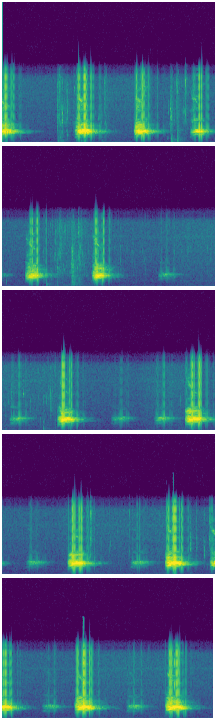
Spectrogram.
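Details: Cranwell's horned frogs, one albino and eager for amplexus, alongside Ceratophrys aurita; loud rasping croaks arrive irregularly, mixed with softer shorter croaks between them, with nothing else audible.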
